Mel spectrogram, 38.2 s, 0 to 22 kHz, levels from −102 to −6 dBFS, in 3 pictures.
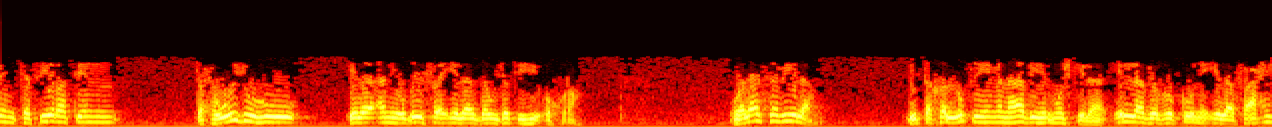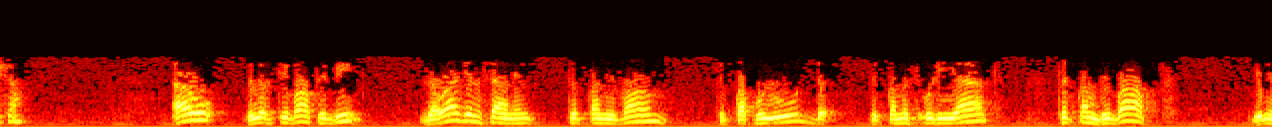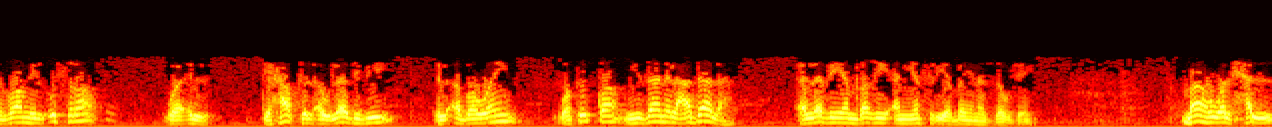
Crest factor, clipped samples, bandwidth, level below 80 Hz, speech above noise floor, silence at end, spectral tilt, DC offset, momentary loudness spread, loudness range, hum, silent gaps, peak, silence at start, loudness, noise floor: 14 dB; under 0.1%; 3.3 kHz; -64 dBFS; 35 dB; 0 s; -13 dB/octave; 0.3%; 11 LU; 4 LU; none; none; -8 dBFS; 0 s; -23 LUFS; -57 dBFS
